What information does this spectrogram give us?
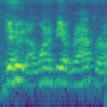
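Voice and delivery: loud, punchy rapper protest; mock shout. Yelling at the crowd that he wants to rap, loud.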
